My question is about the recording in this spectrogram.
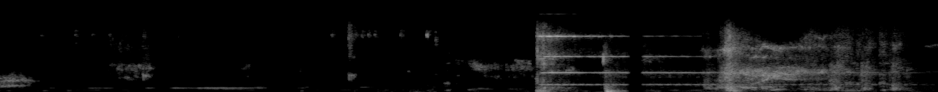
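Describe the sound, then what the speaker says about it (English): A bell is struck once with a bright, ringing ding that sustains and decays, followed by a second clang with a rattling burst, loud and close after a quiet stretch. "I had to ding the bell one time."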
